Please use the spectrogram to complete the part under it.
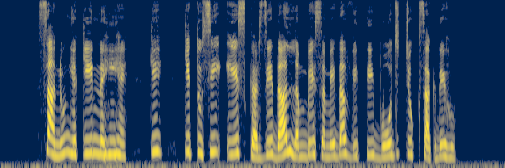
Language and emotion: Punjabi, fearful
